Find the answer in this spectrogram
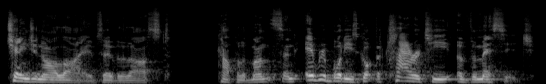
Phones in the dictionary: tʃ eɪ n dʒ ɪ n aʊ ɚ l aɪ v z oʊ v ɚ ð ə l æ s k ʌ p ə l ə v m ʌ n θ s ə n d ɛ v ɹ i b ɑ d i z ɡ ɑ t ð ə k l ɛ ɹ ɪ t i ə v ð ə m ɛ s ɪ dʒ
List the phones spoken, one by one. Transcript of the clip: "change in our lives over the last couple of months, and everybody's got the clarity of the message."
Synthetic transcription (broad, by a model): tʃ eɪ n dʒ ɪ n aʊ ɚ l aɪ v z oʊ v ɚ ð ə l æ s k ʌ p l ə v m ʌ n θ s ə n ɛ v ɹ i b ɑ d i z ɡ ɑ t ð ə k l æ ɹ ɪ t i ə v ð ə m ɛ s ɪ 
